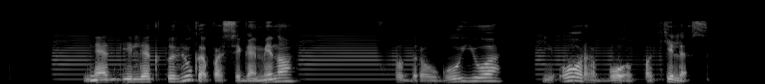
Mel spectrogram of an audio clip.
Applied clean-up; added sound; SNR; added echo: neural mask model RNNoise.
